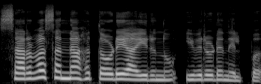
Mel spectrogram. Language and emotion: Malayalam, neutral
